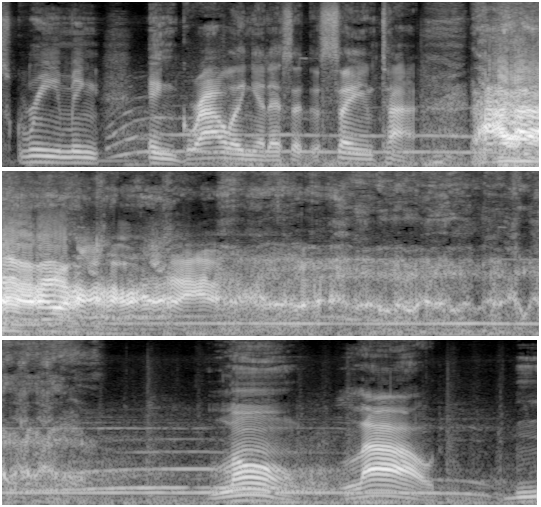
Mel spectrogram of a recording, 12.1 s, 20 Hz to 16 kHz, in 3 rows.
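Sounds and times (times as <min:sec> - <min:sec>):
creature scream and growling: 0:02.6 - 0:08.8.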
